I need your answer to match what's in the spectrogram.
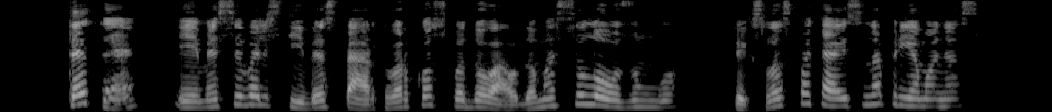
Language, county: Lithuanian, Vilnius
